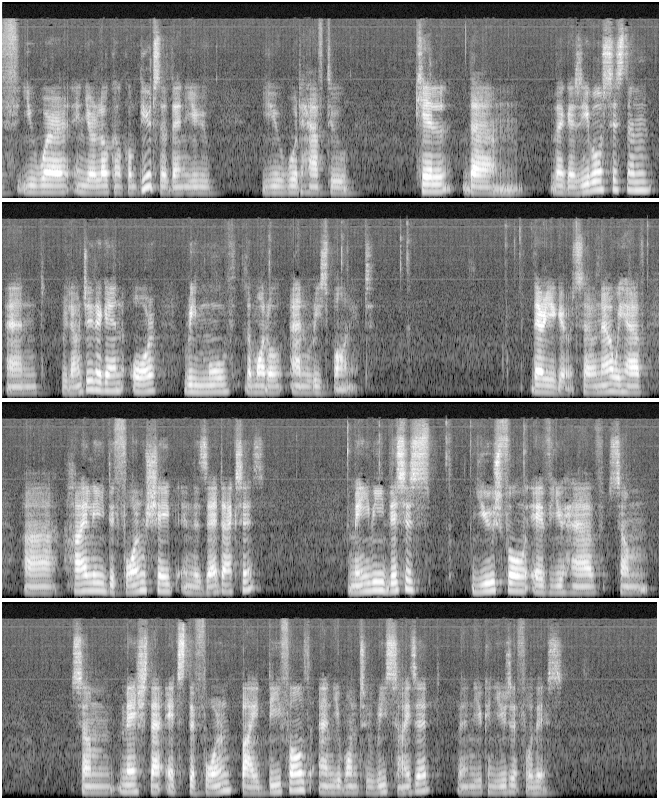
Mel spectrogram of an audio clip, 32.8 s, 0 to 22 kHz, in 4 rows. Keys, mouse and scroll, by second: 11.1-11.7 scroll down 3, 11.8-12.9 drag, 13.5 click, 14.3-14.6 scroll up 1, 14.8-15.9 middle drag, 15.9-16.2 scroll down 2, 16.6-21.2 middle drag, 21.4-22.5 drag, 22.6-23.4 middle drag, 31.9-32.6 scroll up 2.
